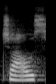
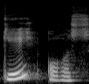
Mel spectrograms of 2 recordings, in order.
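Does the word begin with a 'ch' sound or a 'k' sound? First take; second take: ch; k. First: The word begins with a 'ch' sound. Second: The word begins with a 'k' sound. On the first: The speaker calls it wrong. "को हम चाउस नहीं पढ़ते" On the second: The speaker calls it right. "इसका pronunciation होता है के ऑस"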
